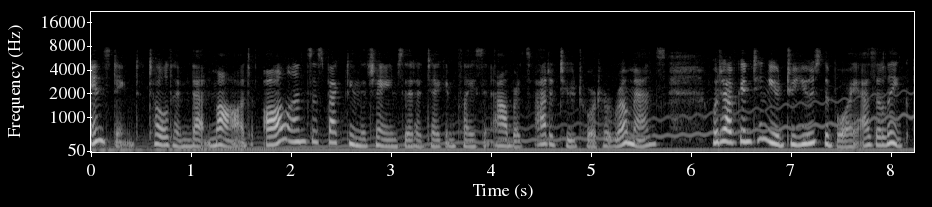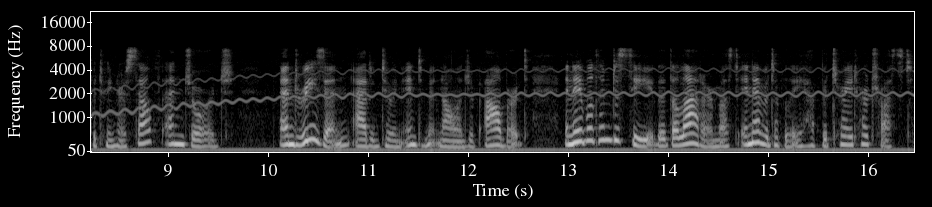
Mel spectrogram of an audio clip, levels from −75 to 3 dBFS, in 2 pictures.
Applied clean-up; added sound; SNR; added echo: none; Musical instrument; 19 dB; none.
